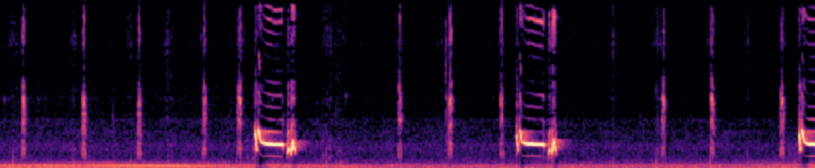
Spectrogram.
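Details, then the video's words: Bar-winged prinia giving a loud, clear whistled note with a rattling start, repeated roughly every three seconds, with faint ticking sounds and a low background hum between the calls. "suara burung prenjak super gacor"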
